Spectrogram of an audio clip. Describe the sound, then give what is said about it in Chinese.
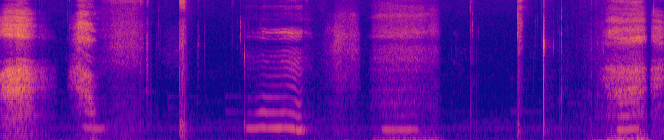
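Heavy breathing comes in several loud, airy breaths separated by short pauses. One longer breath in the middle carries a voiced, moan-like tone, and sharp gasps and snorts break up the rhythm. “笨蛋的呼吸是不是沉重起来了？”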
